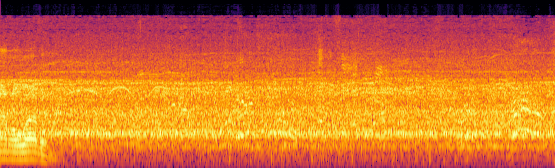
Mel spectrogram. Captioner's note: cheering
